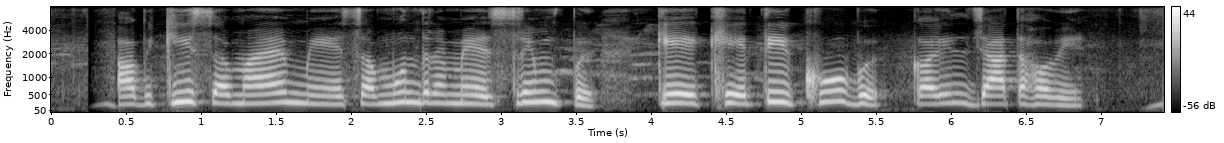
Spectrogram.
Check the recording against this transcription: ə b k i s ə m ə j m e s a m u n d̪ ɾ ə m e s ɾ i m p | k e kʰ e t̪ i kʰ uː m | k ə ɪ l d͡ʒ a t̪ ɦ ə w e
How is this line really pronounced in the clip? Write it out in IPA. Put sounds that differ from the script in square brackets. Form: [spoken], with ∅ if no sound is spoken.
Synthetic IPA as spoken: ə b k i s ə m ə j m e s [ə] m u n d̪ ɾ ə m e s ɾ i m p | k e kʰ e t̪ i kʰ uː [b] | k ə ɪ l d͡ʒ a t̪ ɦ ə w e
